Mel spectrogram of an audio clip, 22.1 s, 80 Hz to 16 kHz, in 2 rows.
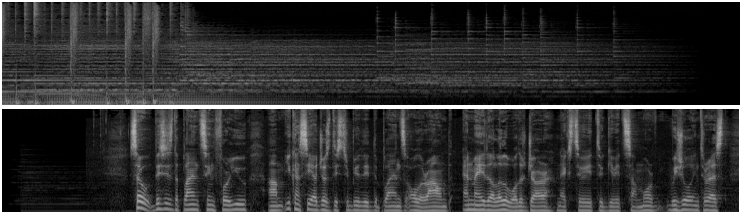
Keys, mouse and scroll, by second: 0.0 alt+h, 0.4-0.7 scroll down 1, 0.7 alt+h, 0.8 r, 1.4 ctrl+s, 1.5 g, 2.0 click, 3.0 ctrl+s, 3.1 g, 3.6 click, 3.7 g, 5.1 ctrl+s, 5.5 click, 5.6 scroll up 1, 5.8 scroll down 1, 6.0-6.6 drag, 9.2 ctrl+s, 9.2 scroll up 2, 9.5 shift+middle click, 9.7 click, 9.8 g, 10.9 f, 10.9 shift+z, 11.1 shift+z, 11.2 g, 11.5 click, 11.6 ctrl+s, 11.8 click.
